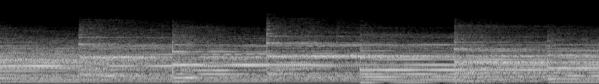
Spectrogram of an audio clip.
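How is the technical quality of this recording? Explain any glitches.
No glitches or dropouts are audible anywhere here.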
